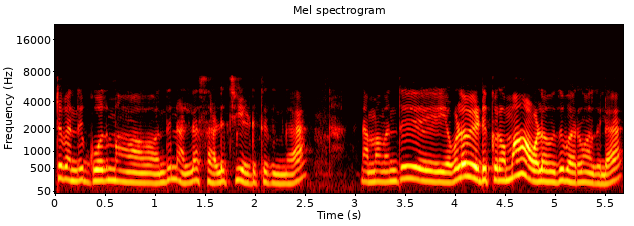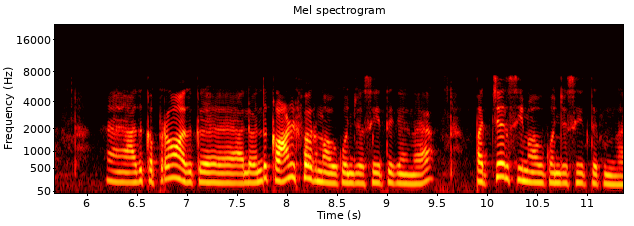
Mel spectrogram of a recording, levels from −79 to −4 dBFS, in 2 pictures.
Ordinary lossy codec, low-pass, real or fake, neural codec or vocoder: none; 7.2 kHz; fake; codec, 16 kHz, 16 kbps, FunCodec, trained on Chinese and English, 50 frames a second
